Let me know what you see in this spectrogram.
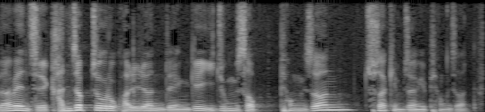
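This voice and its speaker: This man has a normal speaking voice, medium in pitch, moving at a moderate pace with ordinary pitch variation. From rural Korea. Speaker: art historian and author. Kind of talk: panel discussion remarks. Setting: conference with audience.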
